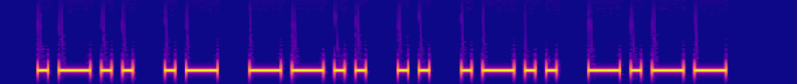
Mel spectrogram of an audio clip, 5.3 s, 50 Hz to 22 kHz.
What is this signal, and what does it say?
Morse code, heard as a keyed tone, about 17 wpm, 700 Hz. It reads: LAZILY
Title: Pangram Challenge v2 - 17wpm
